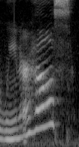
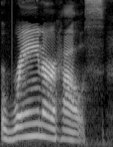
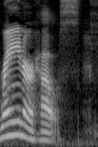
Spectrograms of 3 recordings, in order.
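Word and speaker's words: Rainerhouse: the teacher boomed mr weiner house all the kids were snickering especially st james it's rainer house my name is mr raynor house it's pronounced rain er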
